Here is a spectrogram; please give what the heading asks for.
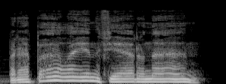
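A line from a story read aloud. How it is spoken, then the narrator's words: Sing-song mumble. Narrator (Russian): нараспев пробубнил Фирсов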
